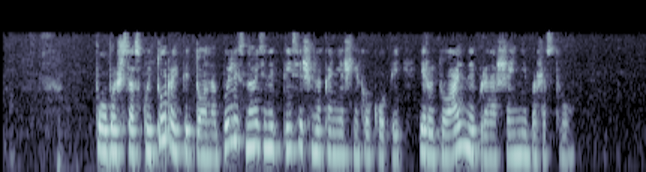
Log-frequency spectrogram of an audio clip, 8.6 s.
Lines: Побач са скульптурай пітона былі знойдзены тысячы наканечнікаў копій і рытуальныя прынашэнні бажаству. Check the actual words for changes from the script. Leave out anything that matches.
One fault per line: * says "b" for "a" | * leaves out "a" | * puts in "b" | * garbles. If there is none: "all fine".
all fine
